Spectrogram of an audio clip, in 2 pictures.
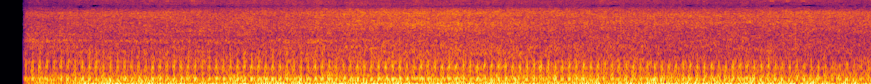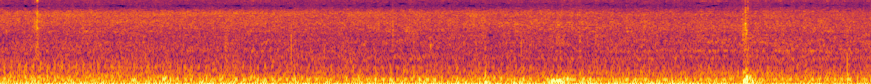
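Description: Steady low rumble with a faint steady hum, unchanging throughout.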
